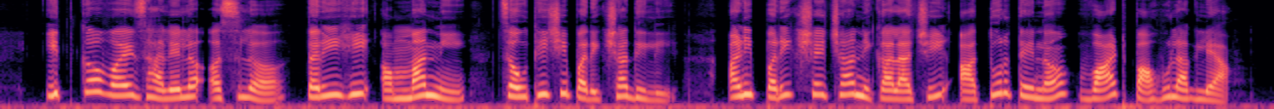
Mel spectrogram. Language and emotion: Marathi, neutral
